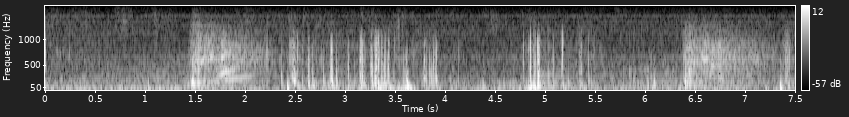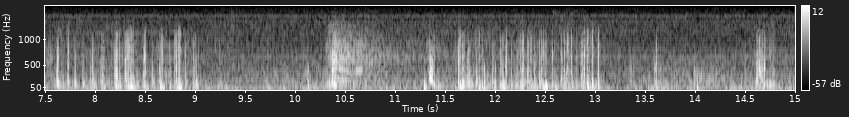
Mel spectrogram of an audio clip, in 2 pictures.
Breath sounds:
1.35-2.27 s: inhalation
1.55-2.15 s: wheeze
6.38-7.53 s: inhalation
10.34-11.38 s: inhalation

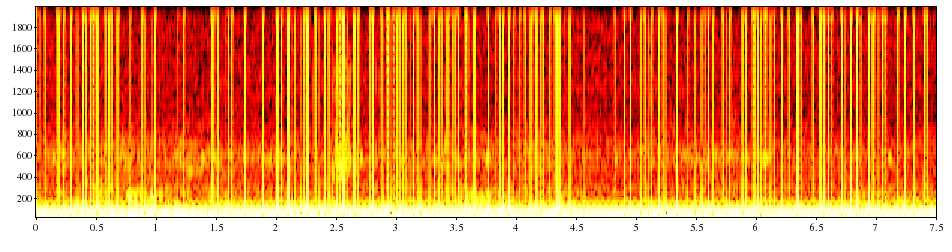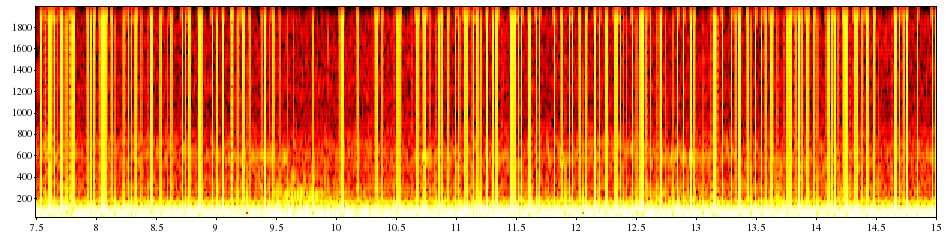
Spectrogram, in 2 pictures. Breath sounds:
4.36-4.85 s: inhalation
9.53-10.02 s: inhalation

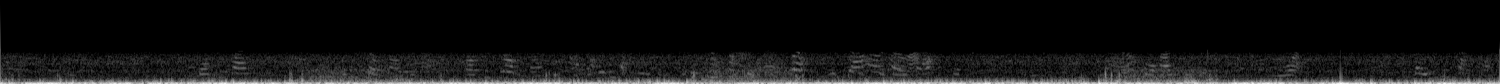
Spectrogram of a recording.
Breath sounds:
2.77-4.28 s: inhalation
6.78-8.10 s: inhalation
10.99-12.32 s: inhalation

